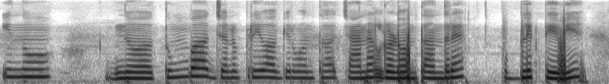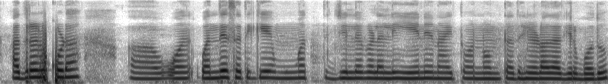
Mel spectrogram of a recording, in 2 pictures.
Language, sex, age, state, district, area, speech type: Kannada, female, 18-30, Karnataka, Shimoga, rural, spontaneous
